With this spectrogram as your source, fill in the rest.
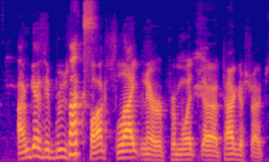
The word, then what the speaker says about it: Boxleitner: I'm guessing Bruce Boxleitner, from what Tiger Stripe said.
